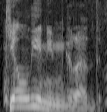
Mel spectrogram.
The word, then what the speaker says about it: Kaliningrad: Uh, the Russians have announced they're going to halt plans uh, to deploy short range missiles in uh, uh, near Kaliningrad, their Baltic enclave. You can pronounce it better than that. You just went straight through Kaliningrad there. Kaliningrad. There you go.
